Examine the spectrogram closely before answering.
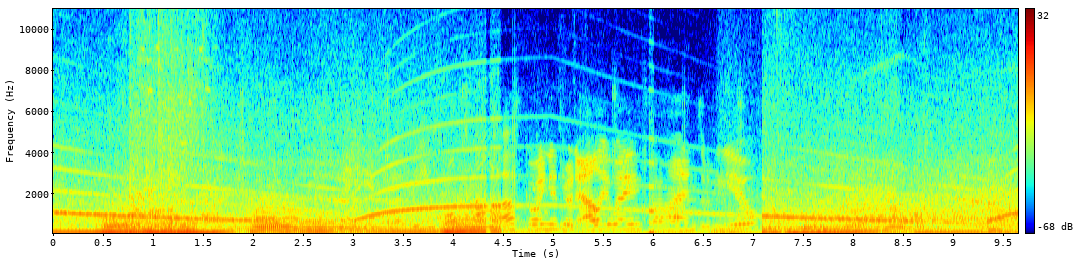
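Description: A car engine revs and roars as the car speeds along.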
